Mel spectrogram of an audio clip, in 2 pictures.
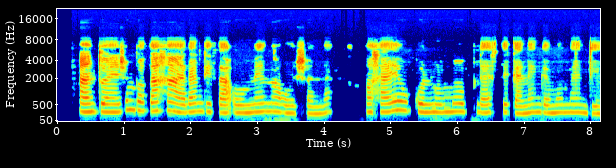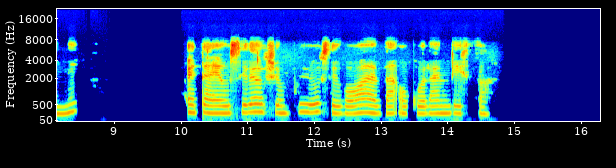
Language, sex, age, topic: Oshiwambo, female, 18-24, agriculture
